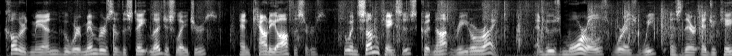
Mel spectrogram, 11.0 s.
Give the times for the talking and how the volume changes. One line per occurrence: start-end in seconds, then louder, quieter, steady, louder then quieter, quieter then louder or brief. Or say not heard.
0.1-10.9 steady.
